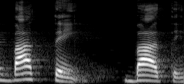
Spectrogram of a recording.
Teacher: a palavra também é terminada com M. Só que o som não é de M, o som é de I. Temos então um encontro vocálico foneticamente.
